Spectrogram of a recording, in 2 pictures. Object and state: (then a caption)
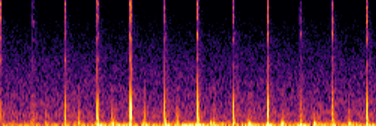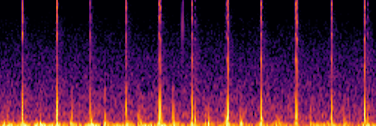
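Metal tweezers clicking. Small, slender steel tweezers are held in the fingertips above a microphone, and their solid metal tips are clicked together repeatedly. The result is a steady series of sharp, bright clicks, a little over two per second, each dying away almost instantly over a low, rumbling background.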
